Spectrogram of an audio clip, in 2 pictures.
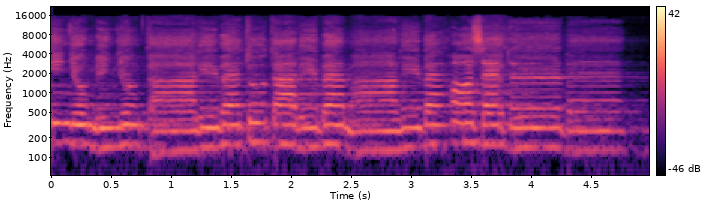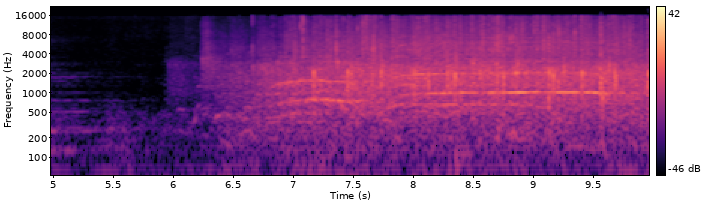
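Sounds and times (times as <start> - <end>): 
speech: 0.0 - 4.6
spontaneous applause: 6.0 - 9.9.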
